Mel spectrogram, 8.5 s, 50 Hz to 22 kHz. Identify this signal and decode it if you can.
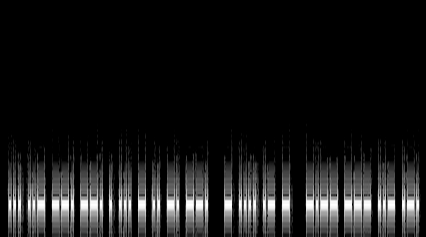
Morse code, heard as a keyed tone, about 25 wpm, 600 Hz. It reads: SUGGESTING THAT YOUR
